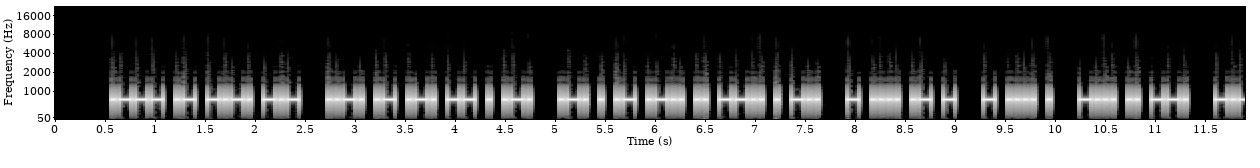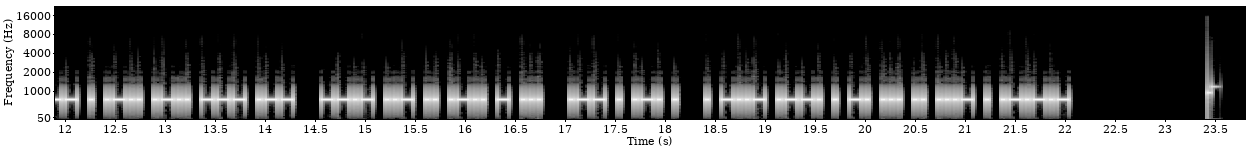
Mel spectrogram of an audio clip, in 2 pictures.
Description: Morse code, heard as a keyed tone, about 30 wpm, 700 Hz. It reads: JACK FARMER REALIZED THAT THE BIG YELLOW QUILTS WERE EXPENSIVE.
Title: Pangram Challenge v2 - 30wpm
